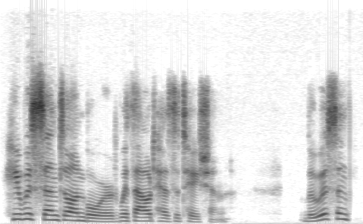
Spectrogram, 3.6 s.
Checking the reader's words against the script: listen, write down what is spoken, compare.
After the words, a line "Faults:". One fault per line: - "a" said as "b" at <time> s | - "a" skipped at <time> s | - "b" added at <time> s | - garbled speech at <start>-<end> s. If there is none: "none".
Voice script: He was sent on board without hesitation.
He was sent on board without hesitation. Lewis and
Faults:
- "Lewis and" added at 3.0 s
